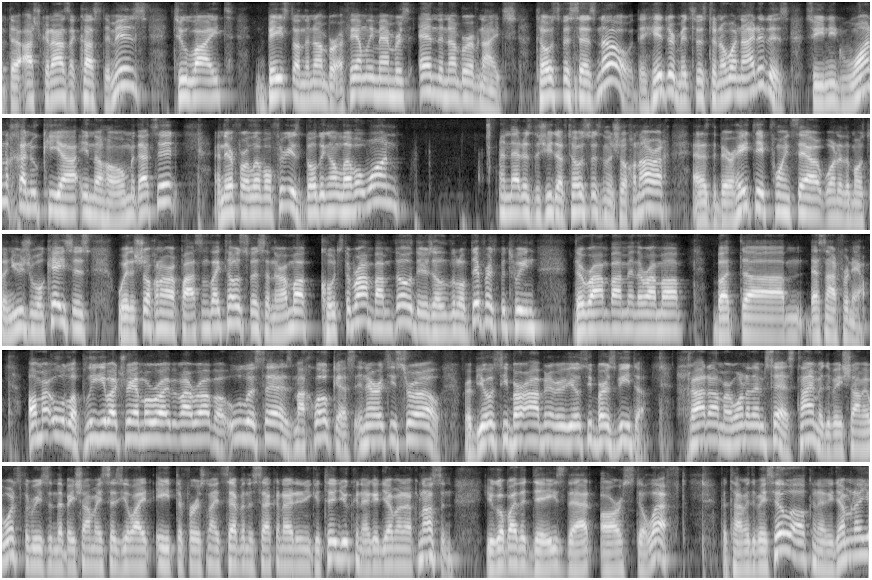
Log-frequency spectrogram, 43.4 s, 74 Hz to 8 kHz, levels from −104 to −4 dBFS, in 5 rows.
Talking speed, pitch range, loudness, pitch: 230 wpm, 130-175 Hz, -19 LUFS, 150 Hz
